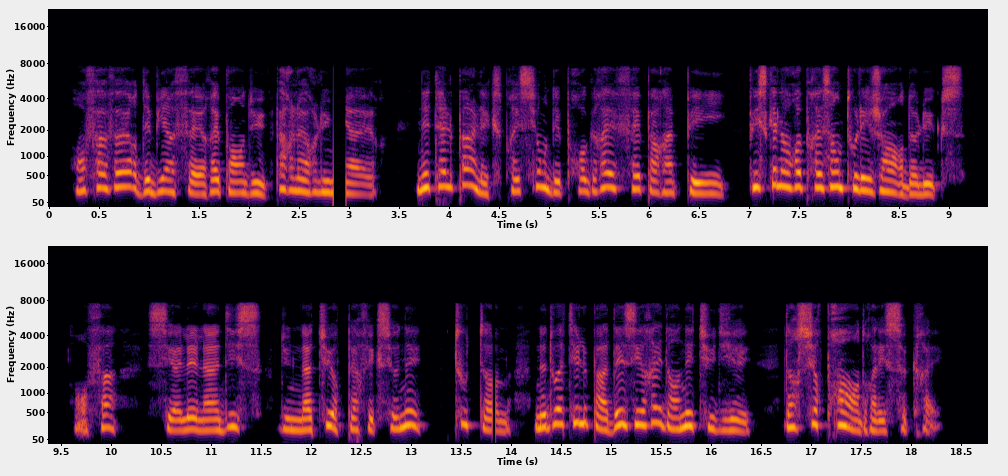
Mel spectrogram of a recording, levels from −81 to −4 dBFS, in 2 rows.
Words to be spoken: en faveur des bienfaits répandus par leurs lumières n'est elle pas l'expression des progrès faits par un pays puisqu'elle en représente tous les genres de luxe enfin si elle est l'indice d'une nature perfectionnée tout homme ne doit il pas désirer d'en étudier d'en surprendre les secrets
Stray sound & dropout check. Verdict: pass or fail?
fail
